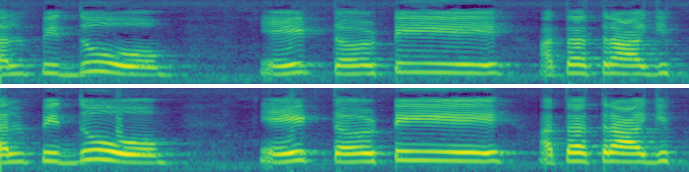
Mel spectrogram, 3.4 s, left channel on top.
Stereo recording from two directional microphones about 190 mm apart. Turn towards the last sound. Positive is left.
turn(degrees=-30)  # may be behind; listen again after turning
